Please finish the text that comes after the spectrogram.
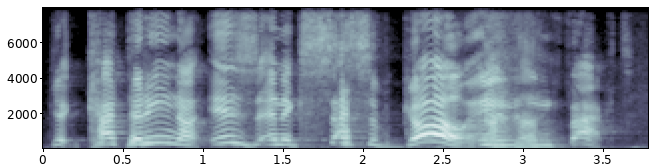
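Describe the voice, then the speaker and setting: A cocky childish young composer in a stage play, high voice, slow drawn-out words, stammery and giggly. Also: male voice, animated, fairly bright tone, heavily acted. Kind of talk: theatrical stage acting. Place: theatre stage.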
